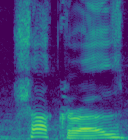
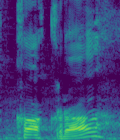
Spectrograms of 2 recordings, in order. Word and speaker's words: chakra: cochras which are pronounced which are pronounced as chakras by most people but it's kakra and we're going to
